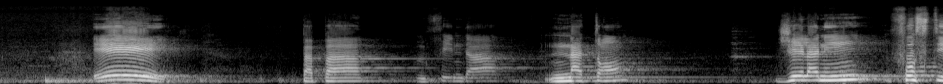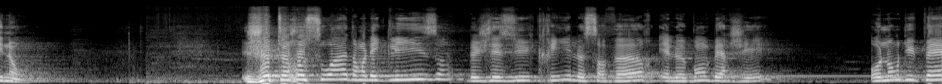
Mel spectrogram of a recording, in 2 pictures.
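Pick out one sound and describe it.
An older man speaks loudly through a microphone in a drawn-out, chanting voice.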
